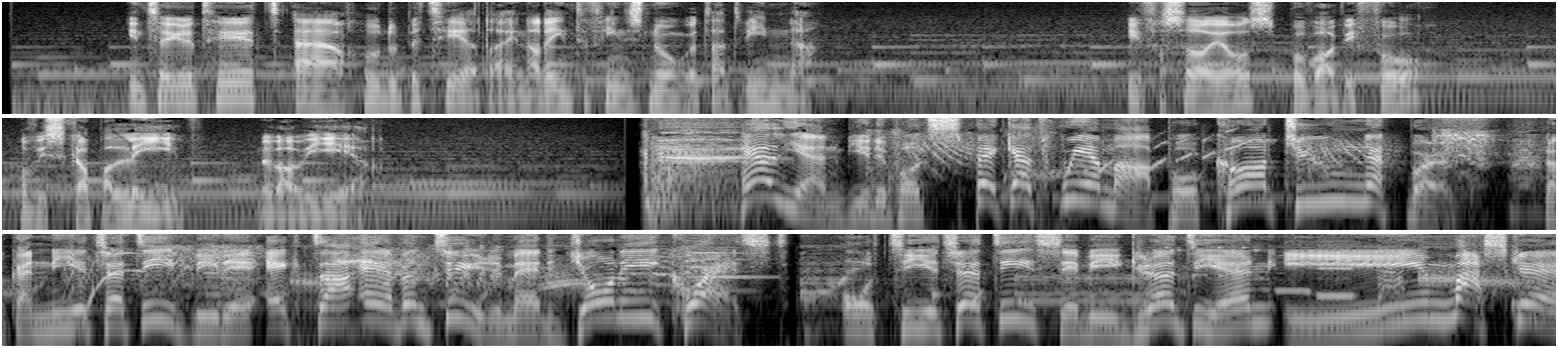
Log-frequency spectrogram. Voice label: Swedish, Scandinavian, Male; Home Studio, 20s-40s. Based in Sweden.

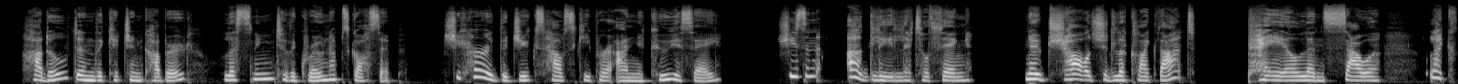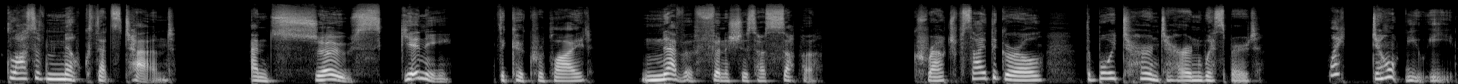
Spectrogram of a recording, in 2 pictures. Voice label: Audiobook, 30s

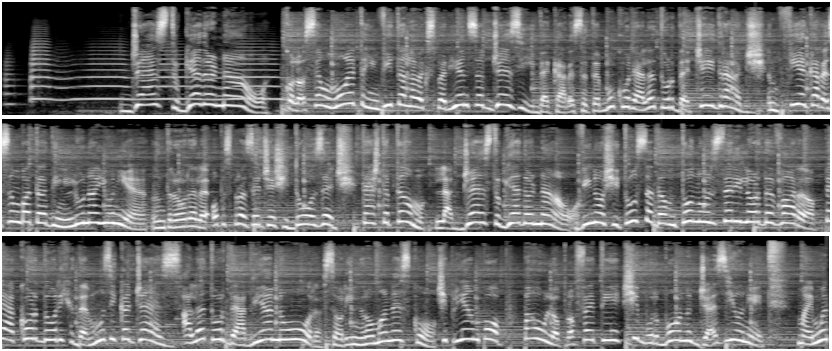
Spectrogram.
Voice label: Romanian

